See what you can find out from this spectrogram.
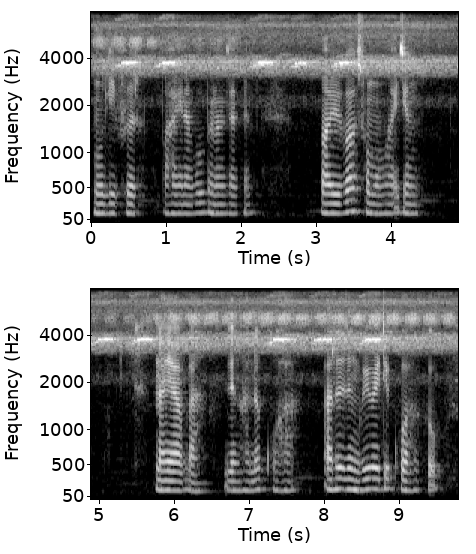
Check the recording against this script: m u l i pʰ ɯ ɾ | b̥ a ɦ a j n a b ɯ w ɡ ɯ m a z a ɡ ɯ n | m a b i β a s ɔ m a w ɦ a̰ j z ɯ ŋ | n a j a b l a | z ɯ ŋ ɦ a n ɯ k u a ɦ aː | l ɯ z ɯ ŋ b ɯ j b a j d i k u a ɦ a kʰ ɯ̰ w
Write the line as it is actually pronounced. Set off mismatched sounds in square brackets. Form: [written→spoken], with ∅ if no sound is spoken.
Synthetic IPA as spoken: m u l i pʰ ɯ ɾ | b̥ a ɦ a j n a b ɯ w ɡ ɯ [m→n] a z a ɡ ɯ n | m a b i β a s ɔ m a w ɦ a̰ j z ɯ ŋ | n a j a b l a | z ɯ ŋ ɦ a n ɯ k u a ɦ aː | [l→ɾ] ɯ z ɯ ŋ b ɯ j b a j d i k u a ɦ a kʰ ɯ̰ w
